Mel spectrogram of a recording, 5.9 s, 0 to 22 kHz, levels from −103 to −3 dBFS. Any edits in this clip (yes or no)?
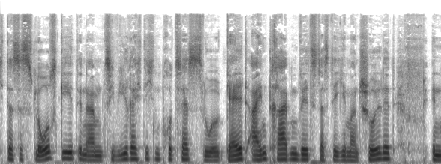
yes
